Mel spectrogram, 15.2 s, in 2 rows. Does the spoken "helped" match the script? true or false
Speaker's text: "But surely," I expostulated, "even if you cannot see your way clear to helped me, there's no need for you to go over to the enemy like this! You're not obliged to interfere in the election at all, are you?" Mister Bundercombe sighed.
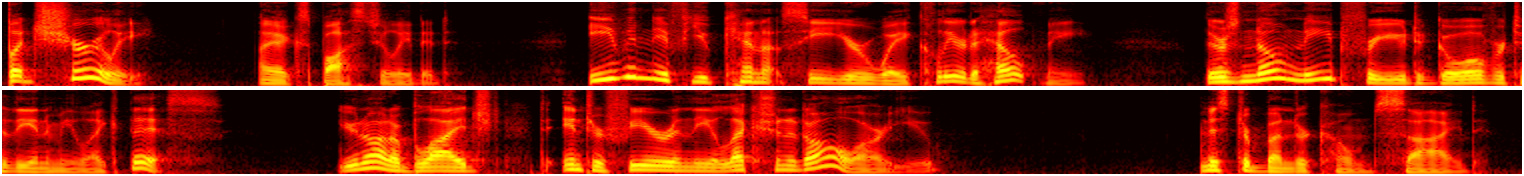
false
